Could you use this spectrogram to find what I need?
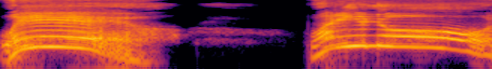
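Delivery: put-on very loud, very high, very slow drawn-out yell. Speaker retells a guy's reply while talking about Star Wars memes, imitating someone shouting loudly. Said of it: "took a beat and just really loudly".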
